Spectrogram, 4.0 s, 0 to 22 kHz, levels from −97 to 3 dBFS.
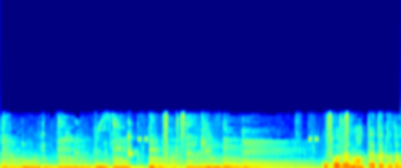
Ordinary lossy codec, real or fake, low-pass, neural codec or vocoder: none; real; 7.2 kHz; none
